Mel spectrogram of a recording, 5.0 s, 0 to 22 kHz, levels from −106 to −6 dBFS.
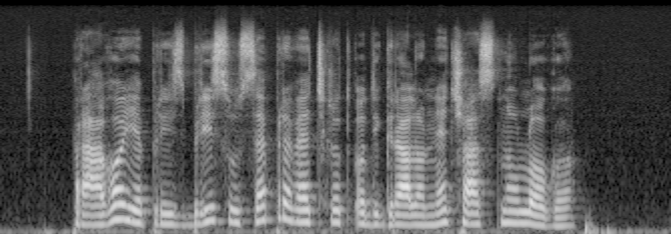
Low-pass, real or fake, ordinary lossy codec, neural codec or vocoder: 19.8 kHz; fake; none; vocoder, 44.1 kHz, 128 mel bands, Pupu-Vocoder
